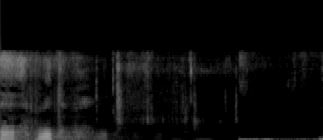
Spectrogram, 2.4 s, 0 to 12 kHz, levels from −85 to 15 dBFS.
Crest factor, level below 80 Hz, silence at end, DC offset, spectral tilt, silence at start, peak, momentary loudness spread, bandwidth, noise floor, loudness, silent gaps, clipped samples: 24 dB; -64 dBFS; 0 s; under 0.1%; -4.5 dB/octave; 0 s; -18 dBFS; 24 LU; 8 kHz; -63 dBFS; -39 LUFS; none; under 0.1%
